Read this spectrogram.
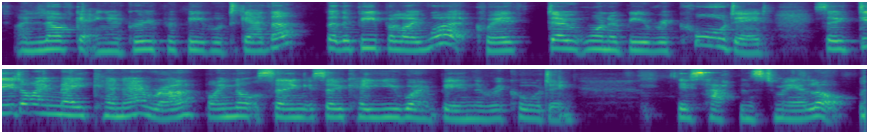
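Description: A middle-aged woman talks through a workshop in a relaxed, candid way, often repeating words for emphasis. Her voice sounds a little worn, as if she's starting to lose it. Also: medium pitch. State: slightly losing her voice. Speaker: coach and podcast host. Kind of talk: casual spoken workshop talk.

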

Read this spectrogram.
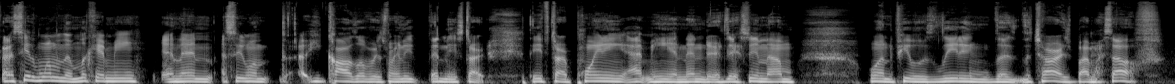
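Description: A man telling a personal story about a protest in a casual, halting way, with many fillers and restarts. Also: medium pitch, fairly even intonation, dry recording. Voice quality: loud voice.

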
